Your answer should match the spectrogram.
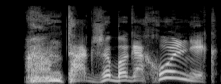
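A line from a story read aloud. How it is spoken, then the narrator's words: Hoarse cry. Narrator (Russian): хрипло вскрикнул Иерусалим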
